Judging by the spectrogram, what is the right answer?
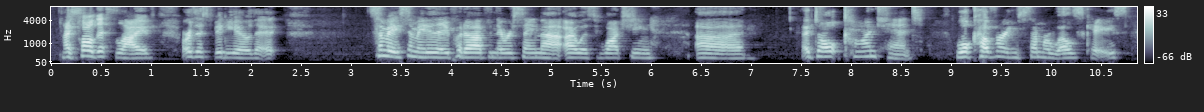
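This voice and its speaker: A woman's voice: medium pitch, fairly bright tone. A woman chatting casually and bluntly to viewers on a livestream, rambling in a gossipy, sweary way.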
